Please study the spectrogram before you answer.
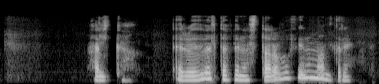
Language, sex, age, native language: Icelandic, female, 30-39, Icelandic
